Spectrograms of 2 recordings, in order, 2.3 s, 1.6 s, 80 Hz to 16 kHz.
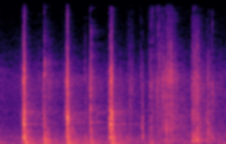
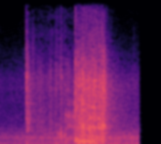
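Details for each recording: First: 1974 VW Super Beetle driver's side door window regulator, still winds up and down but squeaky, with sharp uneven metallic clacks about twice a second; worn regulator rattling loosely. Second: Smooth, quiet ratcheting and sliding as the door window winds on a 1974 VW Super Beetle after removing and refreshing the window regulator; no squeak or rocking, healthy.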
